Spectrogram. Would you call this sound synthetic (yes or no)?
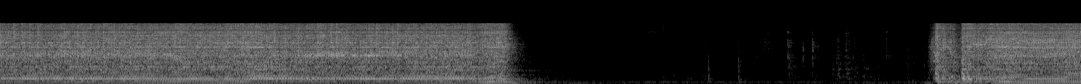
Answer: no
